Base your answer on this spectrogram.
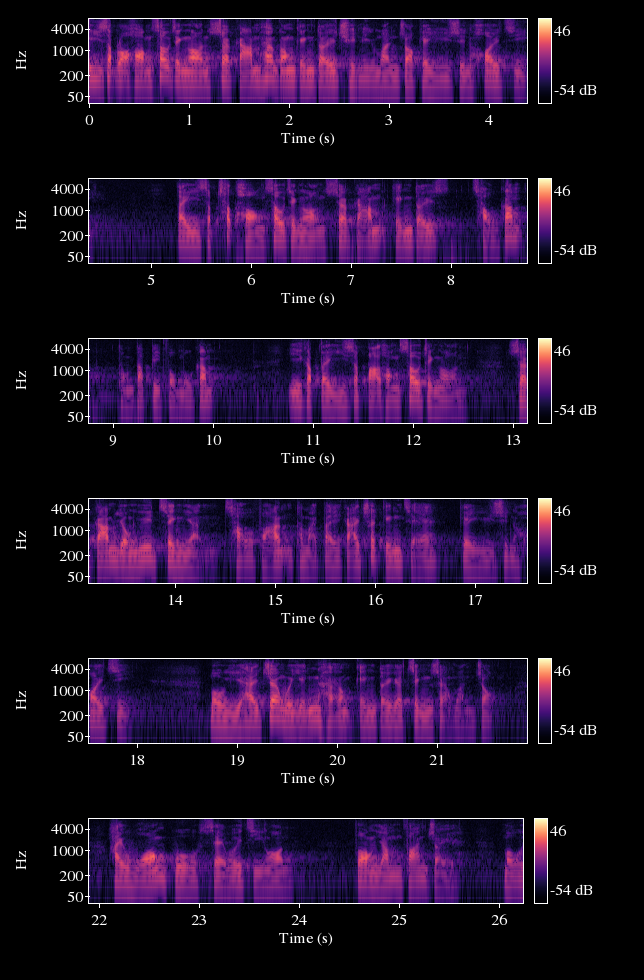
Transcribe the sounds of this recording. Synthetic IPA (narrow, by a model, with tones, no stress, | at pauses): t̪ɐ˨jiː˨sɐ˨p̚lʊ˨k̚hɔː˨˩ŋsɐ˥wt͡sɪ˧ŋːɔː˧nsœː˧kːaː˨˥mɦœː˥ŋkɔː˨˥ŋkɪ˨˥ŋt̪ɵ˨˥ɥt͡ʃʰyː˨˩nliː˨˩nwɐ˨nt͡sɔː˧kːɛː˧jyː˨syː˧nhɔː˥jt͡siː˥ | t̪ɐ˨jiː˨sɐ˨p̚t͡sʰɐ˥t̚hɔː˨˩ŋsɐ˥wt͡sɪ˧ŋːɔː˧nsœː˧kːaː˨˥mkɪ˨˥ŋt̪ɵ˨˥ɥt͡sʰɐ˨˩wkɐ˥mt̪ʰʊ˨˩ŋt̪ɐ˨p̚piː˨t̚fʊ˨k̚mo˨wkɐ˥m | jiː˨˥kʰɐ˨p̚t̪ɐ˨jːiː˨˩sɐ˨pːa̰ː˧t̚hɔː˨˩ŋsɐ˥wt͡sɪ˧ŋːɔː˧n | sœː˧kːaː˨˥mjʊ˨ŋjyː˥t͡sɪ˧ŋjɐ˨˩nt͡sʰɐ˨˩wfaː˨˥nt̪ʰmaː˨˩jt̪ɐ˨jkaː˨˥jt͡ʃʰɵ˥t̚kɪ˨˥ŋt͡sɛː˨˥ | kɛː˧jyː˨˩syː˧nhɔː˥jt͡siː˥ | mo˨˩wjiː˨˩ɦɐ˨jt͡ʃœː˥ŋwuː˨˧jɪ˨˥ŋhœː˨˥ŋkɪ˨˥ŋt̪ɵ˨˧˥ɥkɛː˧t͡sɪ˧ŋsœ̰ː˨˩ŋwɐ˨˩nt͡sɔː˨k̚ | hɐ˨jwɔː˨˥ŋkuː˧sɛː˨˧wuː˨˥jt͡siː˨˩ŋɔː˧n | fɔː˧ŋjɐ˨mfaː˨nt͡sɵ˨ɥ | mo˨˩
